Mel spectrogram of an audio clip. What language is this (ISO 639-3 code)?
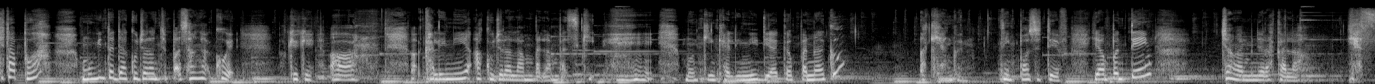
msa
